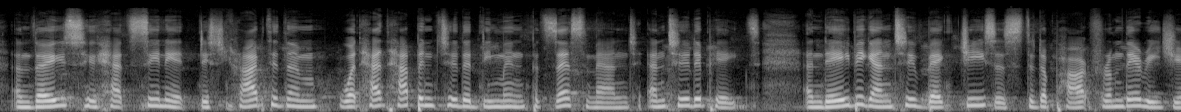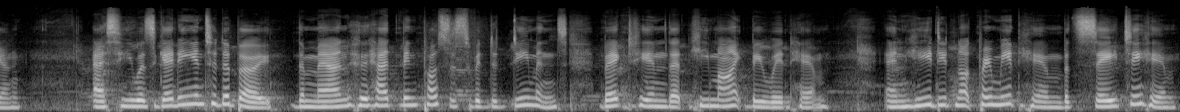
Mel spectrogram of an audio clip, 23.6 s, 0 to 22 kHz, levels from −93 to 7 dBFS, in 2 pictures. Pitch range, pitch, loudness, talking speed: 195-240 Hz, 210 Hz, -20 LUFS, 170 wpm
